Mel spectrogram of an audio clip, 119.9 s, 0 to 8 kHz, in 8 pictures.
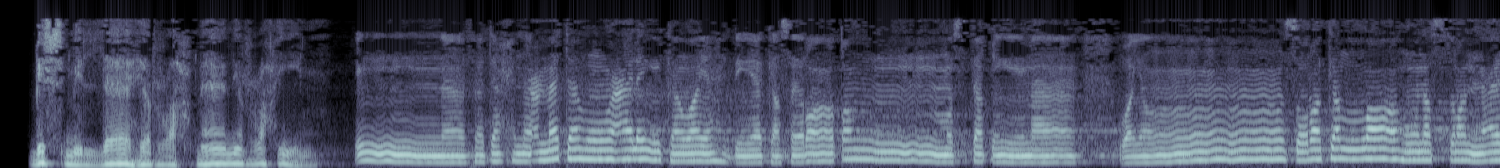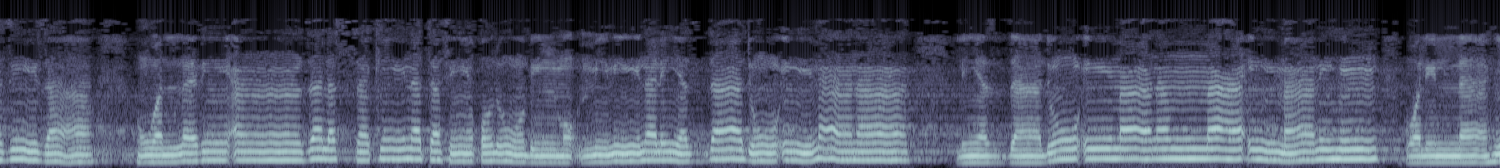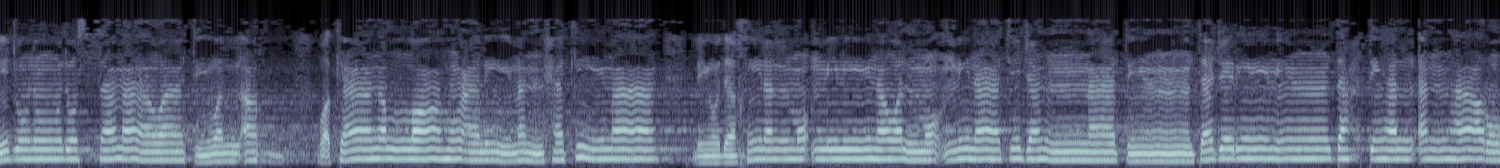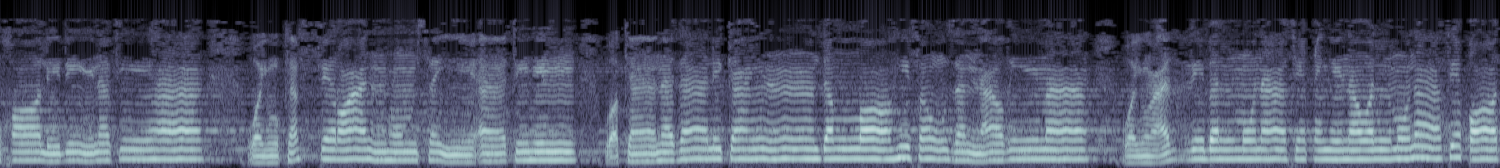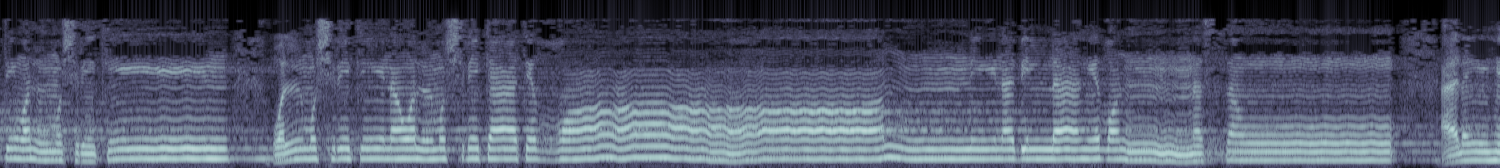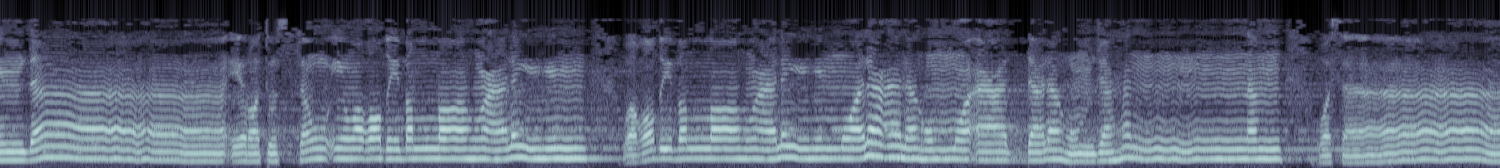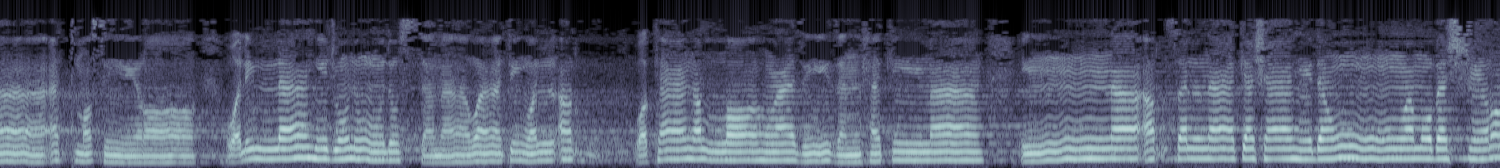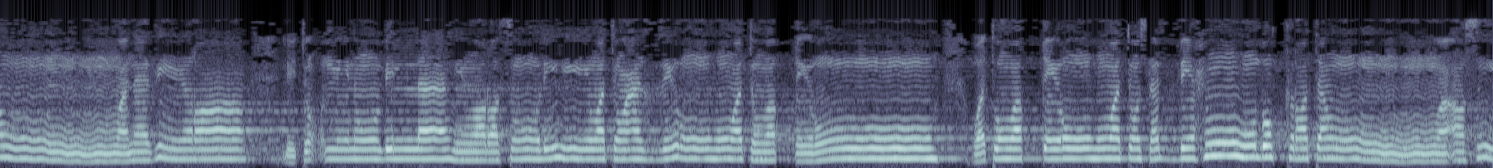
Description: Surah Al-Fath MP3 by Nasser Al Qatami in Hafs An Asim narration.
Murattal Hafs An Asim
